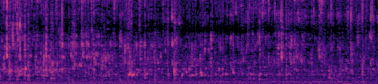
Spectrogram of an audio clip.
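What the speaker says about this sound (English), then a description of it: "I put one pump in there to feed the waterfall, which I think turned out great" A small waterfall fed by a pump runs into a patio goldfish pond edged with river rock, giving a steady, close splashing trickle with no pauses or talk.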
